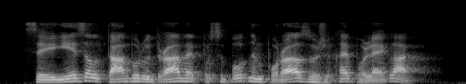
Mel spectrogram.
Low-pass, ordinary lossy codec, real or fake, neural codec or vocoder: 7.2 kHz; none; fake; codec, 16 kHz, 1 kbps, X-Codec, WavLM features, trained on Multilingual LibriSpeech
